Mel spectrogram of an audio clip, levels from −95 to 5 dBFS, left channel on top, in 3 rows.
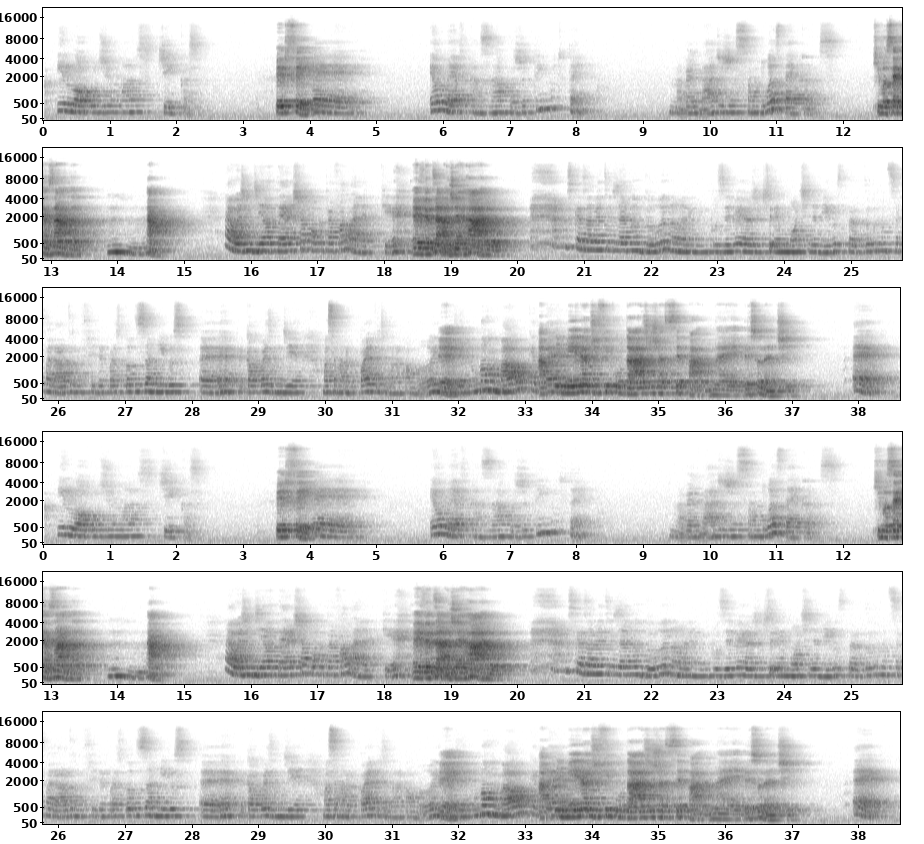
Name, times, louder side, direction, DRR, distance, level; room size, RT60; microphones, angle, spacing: voice 1, 0.2-2.3 4.0-4.8 5.8-8.1 9.4-11.5 13.8-14.5 15.3-17.7 18.0-19.0 20.2-27.8 28.1-33.8 37.9-38.3, left 1 dB, 75° left, -6 dB, 0.7 m, -42 dB
voice 2, 3.5-4.0 12.4-13.4 14.4-14.6 18.4-19.7 31.7-32.0 33.2-37.0, left 2 dB, 45° left, -6 dB, 0.9 m, -32 dB
3.5 x 3.1 x 2.3 m, 1.1 s
head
